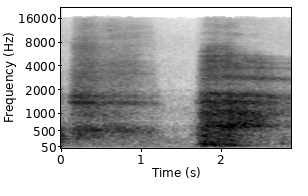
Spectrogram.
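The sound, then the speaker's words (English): Deep breath drawn in slowly through the airway, a soft breathy rush that swells, eases off briefly, then returns as a second full, airy breath, fairly quiet with no talking. “let's just all take a deep breath.”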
